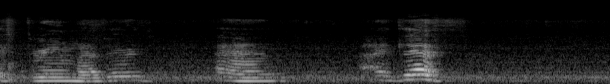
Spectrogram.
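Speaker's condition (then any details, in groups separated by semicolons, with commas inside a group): Cerebral palsy; cannot walk, uses wheelchair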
